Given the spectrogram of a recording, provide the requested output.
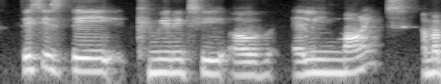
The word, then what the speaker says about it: Elliminyt: this morning um this is the community of ellen might am i pronouncing that right kerry eliminate eliminate fantastic that sounds something that sounds like kryptonite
